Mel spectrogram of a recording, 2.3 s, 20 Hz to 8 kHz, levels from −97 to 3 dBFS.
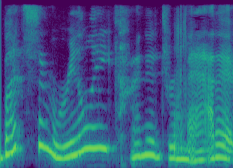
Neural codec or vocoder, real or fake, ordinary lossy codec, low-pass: none; real; MP3, 64 kbps; 7.2 kHz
